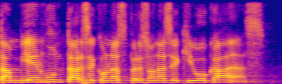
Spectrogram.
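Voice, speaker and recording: A man with a Colombian accent speaks in a bright, sharp tone. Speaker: pastor. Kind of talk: sermon.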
